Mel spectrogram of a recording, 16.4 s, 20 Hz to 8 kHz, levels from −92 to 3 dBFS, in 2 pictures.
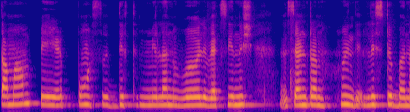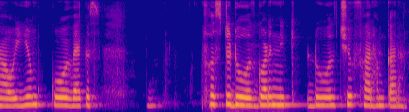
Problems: none marked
